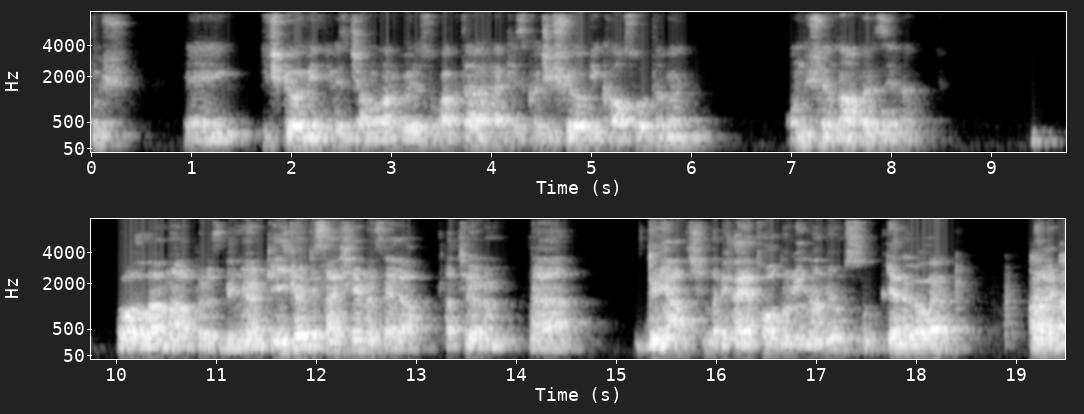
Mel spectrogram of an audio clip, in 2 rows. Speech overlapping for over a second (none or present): none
